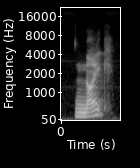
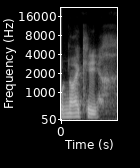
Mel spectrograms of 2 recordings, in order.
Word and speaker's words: Nike: Nike or Nike. I'm in North America now. – I know. It's like, but people pronounce it both ways, even in North America.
